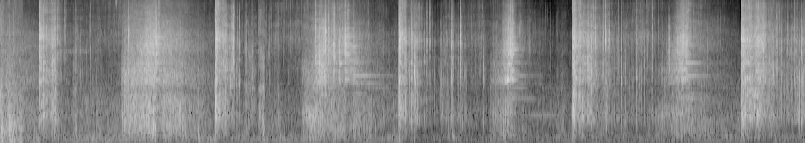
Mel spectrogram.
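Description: Steel shovel digging into crushed-stone gravel: a crunching scrape of blade and stones every second or so, with the rattle of stone being tossed.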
